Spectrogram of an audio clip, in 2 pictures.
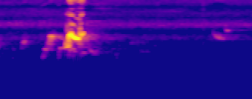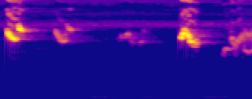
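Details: Red-whiskered bulbul, a kept songbird, gives three short loud phrases of liquid whistled notes, spaced roughly two seconds apart, with quieter chirps between and a low droning hum in the background.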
